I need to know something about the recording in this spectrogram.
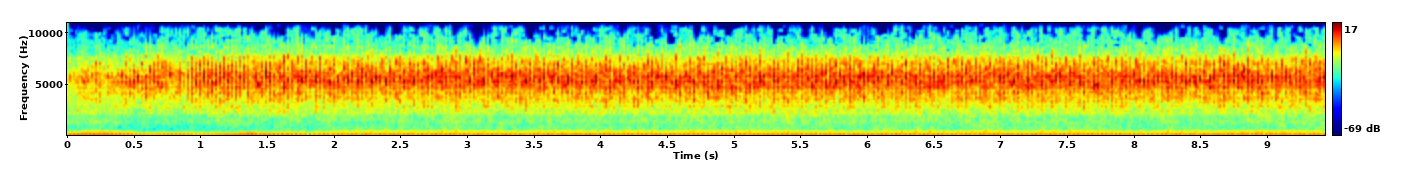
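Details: First startup after replacing the header and fuel filter and relocating the O2 sensors and wiring; open header with nothing behind it. Very loud, raw, deep idle with a steady low drone and slightly lumpy pulses. The computer reads 5–7% rich.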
